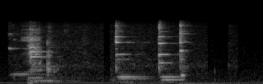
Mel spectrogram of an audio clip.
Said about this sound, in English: my phone is ringing. That's okay.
